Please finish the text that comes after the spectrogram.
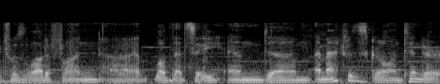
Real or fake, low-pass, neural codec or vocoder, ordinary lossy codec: real; 7.2 kHz; none; MP3, 64 kbps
